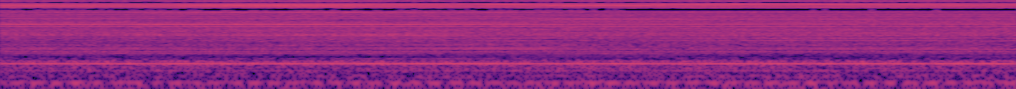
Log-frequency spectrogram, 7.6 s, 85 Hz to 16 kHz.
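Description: Navac Break Free battery-powered 4 CFM vacuum pump running steadily with an even hum. It is pulling a deep vacuum near the end of an evacuation, with the line down to about 520 microns.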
